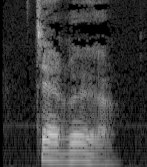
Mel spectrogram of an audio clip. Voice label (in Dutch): "terreur", Dutch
